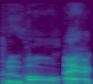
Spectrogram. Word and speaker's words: Pujol: misconception about lapetamine his real name was Joseph pool hall pool hall actually that's so funny yeah I didn't even read it because it's spelled just like Albert Pujols you know or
